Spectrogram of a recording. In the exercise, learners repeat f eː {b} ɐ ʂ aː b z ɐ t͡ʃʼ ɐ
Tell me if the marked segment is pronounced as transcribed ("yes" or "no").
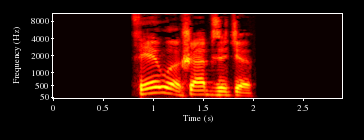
no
